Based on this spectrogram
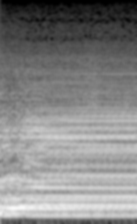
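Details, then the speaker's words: Sailboat's newly installed fresh-water pump, all faucets and showers shut: a steady motor hum that never cycles off because it can't build pressure; the owner suspects a leak in the piping, so the pump runs continuously. "think we have a leak somewhere in the piping huh so this is constantly expecting asked for demand because there's nothing to stop it there's nothing to pressurize the system"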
